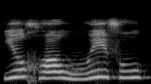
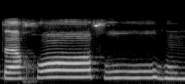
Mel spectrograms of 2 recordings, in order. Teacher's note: خا موٹا باقی حروف باریک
